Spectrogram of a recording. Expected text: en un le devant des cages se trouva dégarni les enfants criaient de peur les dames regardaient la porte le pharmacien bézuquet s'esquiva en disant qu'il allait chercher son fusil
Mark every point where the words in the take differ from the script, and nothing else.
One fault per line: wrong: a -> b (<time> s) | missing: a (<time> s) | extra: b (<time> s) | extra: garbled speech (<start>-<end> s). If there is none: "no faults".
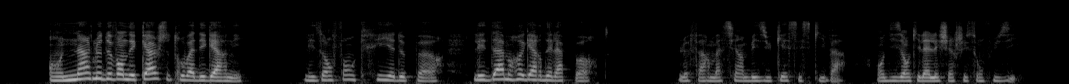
no faults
